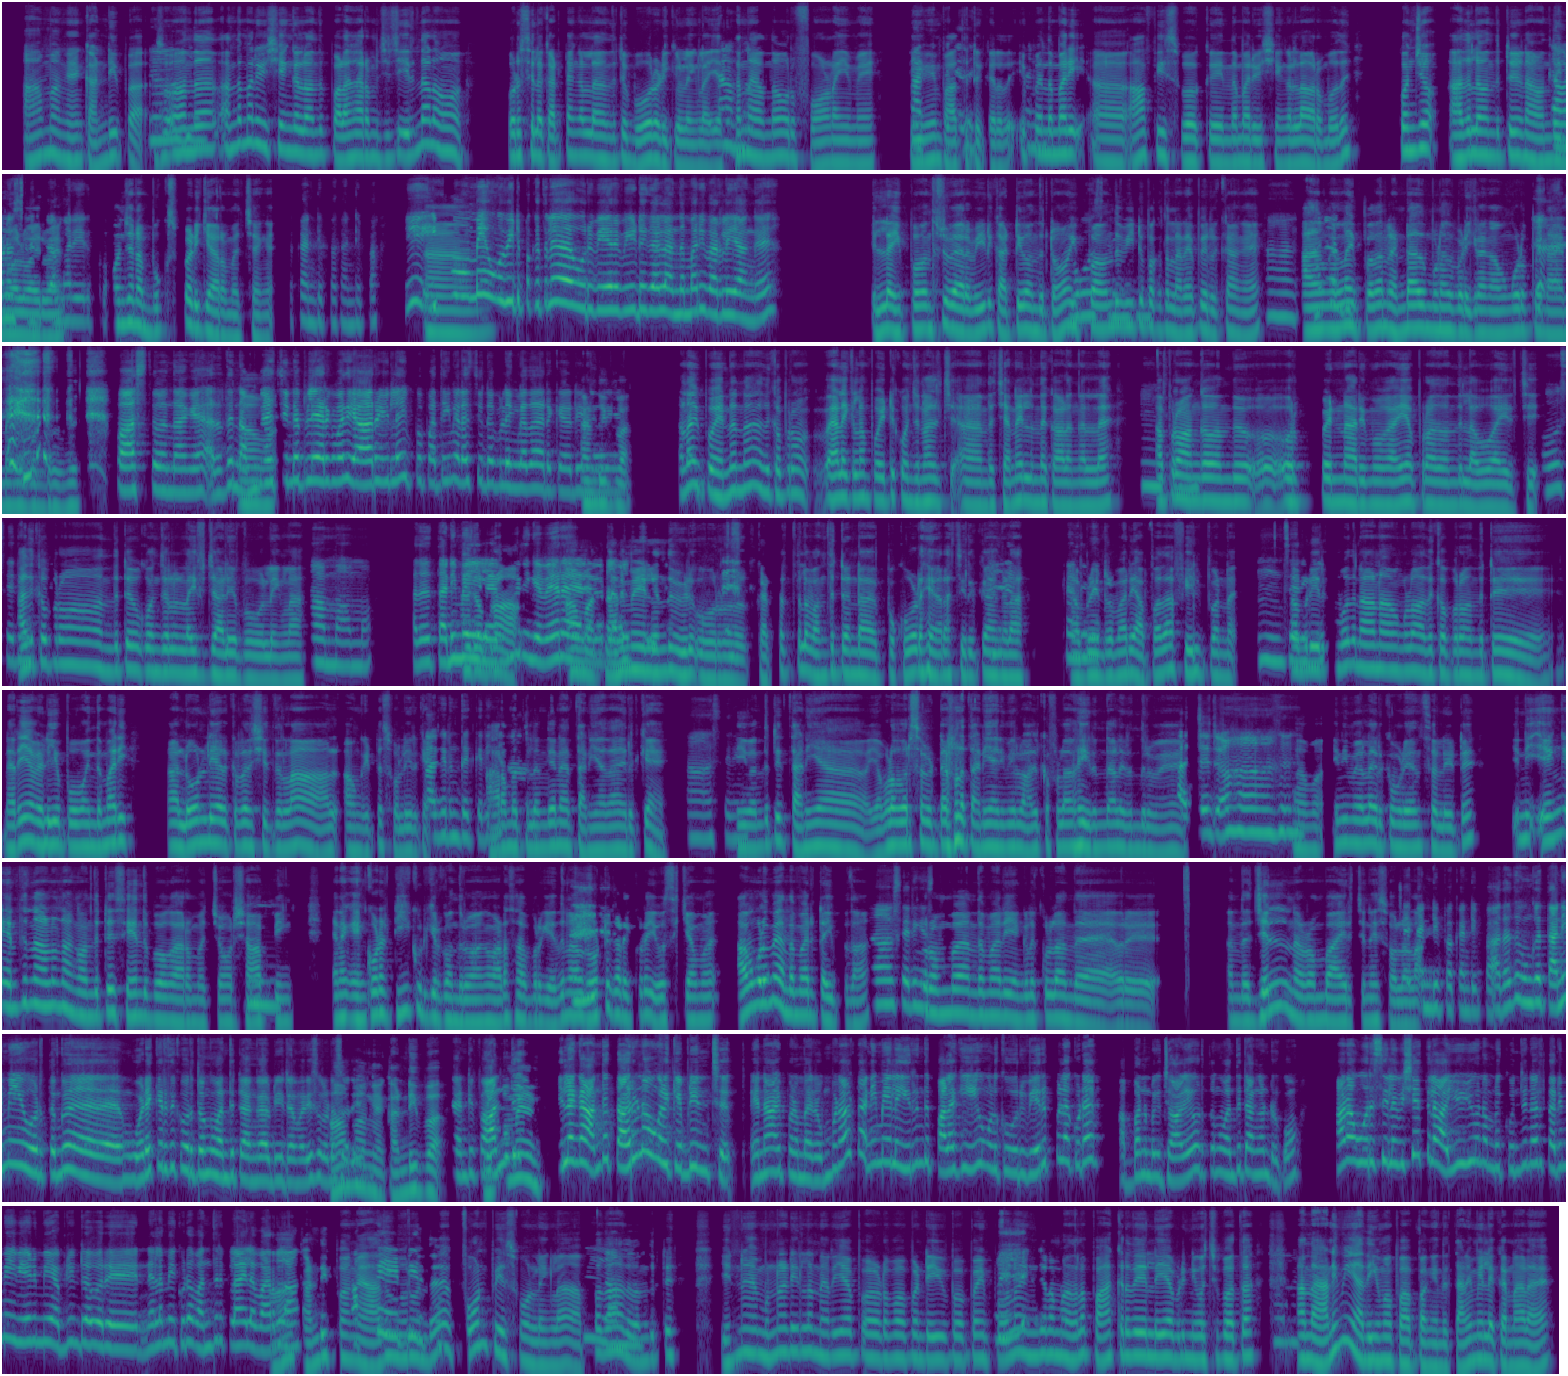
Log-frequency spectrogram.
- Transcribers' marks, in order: in English: "சோ"; other noise; tapping; in English: "ஆஃபீஸ் ஓர்க்கு"; in English: "இன்வால்"; drawn out: "ஆ"; chuckle; unintelligible speech; laughing while speaking: "வாஸ்துவந்தாங்க. அதாது, நம்ம சின்ன பிள்ளையா … இருக்கு அப்டின்ற மாரி"; in English: "லெவல்க்கு"; laughing while speaking: "இப்ப கூட யாராச்சும் இருக்காங்கடா! அப்டின்ற மாரி அப்பதா ஃபீல் பண்ணேன்"; chuckle; in English: "லோன்லியா"; laughing while speaking: "அச்சச்சோ! அ"; chuckle; tsk; in English: "ஜெல்"; drawn out: "ஒருத்தங்க"; chuckle; in English: "அணிமி"
- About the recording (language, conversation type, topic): Tamil, podcast, தனிமையை சமாளிக்க உதவும் வழிகள் என்ன?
